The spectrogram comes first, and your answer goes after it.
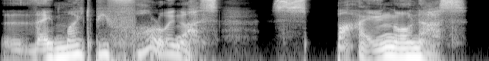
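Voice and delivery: frightened, fearful voice. Reading a story aloud, voicing the uncle's line, scared voice. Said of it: "Uncle Vernon says in a scared voice".

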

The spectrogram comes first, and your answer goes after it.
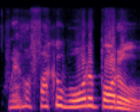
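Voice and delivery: mock-angry outburst. Recounting searching for his water bottle in front of two people: retelling his angry outburst. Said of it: "I'm so angry, aren't I?".

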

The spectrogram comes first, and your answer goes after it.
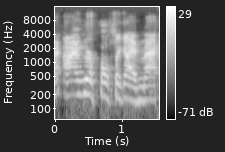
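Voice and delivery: words muffled by a mouthful. Co-host introduces himself on a horror show, talking with mouth full. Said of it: "I have apples in my mouth right now".

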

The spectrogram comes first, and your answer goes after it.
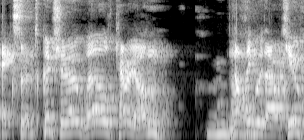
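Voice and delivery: put-on loud high old-man voice. Voicing a character in a roleplay, in a loud, strange old-man voice. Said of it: "like, how is this forgetful old... loud, strange man".

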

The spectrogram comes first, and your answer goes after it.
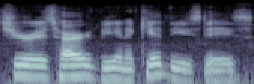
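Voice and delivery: put-on Chicago accent. Acting a kid line in a sketch take: Chicago accent. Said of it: "That was Chicago".

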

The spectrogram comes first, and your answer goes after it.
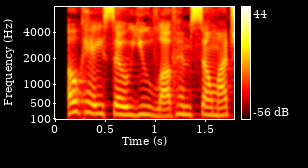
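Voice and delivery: usual speaking voice

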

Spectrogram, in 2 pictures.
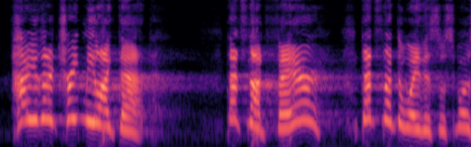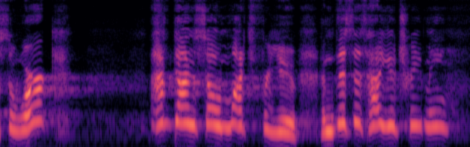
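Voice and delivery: exasperated, irritated, aggrieved reproach. The speaker voices God complaining of disrespect, God sounding mock-irritated. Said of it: "Can you hear the irritation in God's voice?".

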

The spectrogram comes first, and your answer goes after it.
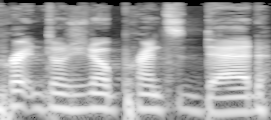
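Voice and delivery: mock deadpan delivery. Retelling a man's reply to Sam, imitating a deadpan reply. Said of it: "It just the most deadpan voice".

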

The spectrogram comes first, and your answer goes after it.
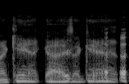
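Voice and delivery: put-on slow, frightened, pleading little-kid voice. Retelling hiding around the corner from scary movies as a child: imitating own scared younger self. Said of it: "I'd be hiding around the corner going".

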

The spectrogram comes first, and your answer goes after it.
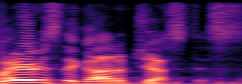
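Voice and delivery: loud, angry voice.

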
